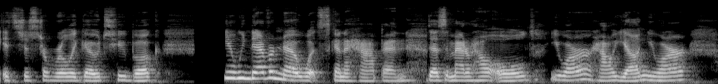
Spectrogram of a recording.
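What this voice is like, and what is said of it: Southern American accent. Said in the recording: “having my Southern accent”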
